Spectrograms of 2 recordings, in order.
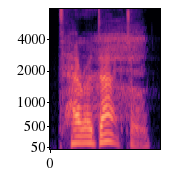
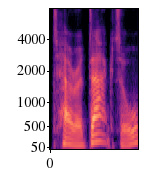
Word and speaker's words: pterodactyl: So, we pretend the P isn't there when we pronounce Greekder derived words like psychology and psalm. Ditto with t words like pterodactyl.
